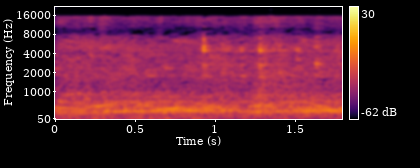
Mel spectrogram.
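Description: Pigeons in a pigeon market or loft give a low, steady cooing with a few faint higher chirps, continuous and fairly close, with no talk.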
